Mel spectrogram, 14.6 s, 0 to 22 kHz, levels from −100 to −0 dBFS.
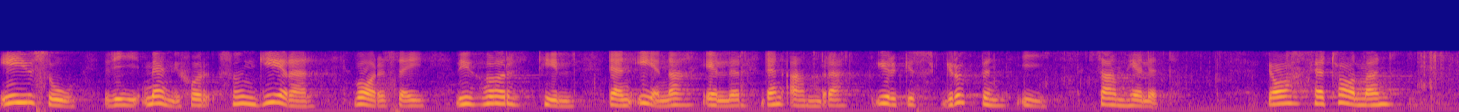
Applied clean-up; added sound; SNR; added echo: none; none; none; none.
